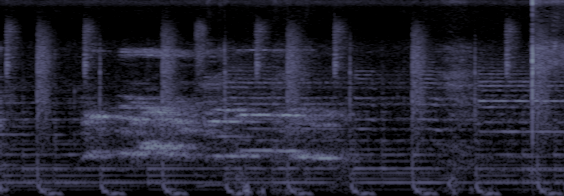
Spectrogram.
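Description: Background music with a steady beat, and a rooster crowing once over it, a drawn-out call of about two seconds starting about a second in.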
